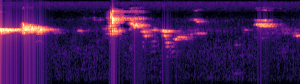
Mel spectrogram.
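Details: Yellow-legged thrush (sabiá-una) song: a long level whistle, then a cluster of quick descending chirps and a single short high note after a pause.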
